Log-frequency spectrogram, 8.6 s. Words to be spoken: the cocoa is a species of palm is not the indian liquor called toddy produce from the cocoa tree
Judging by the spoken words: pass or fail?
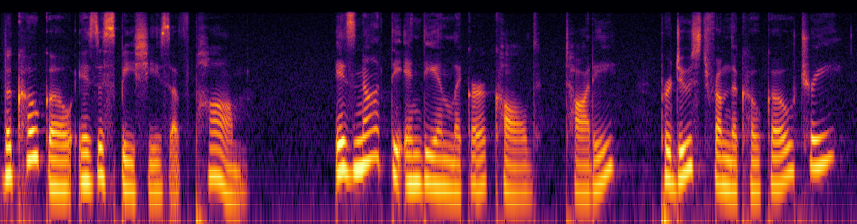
fail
